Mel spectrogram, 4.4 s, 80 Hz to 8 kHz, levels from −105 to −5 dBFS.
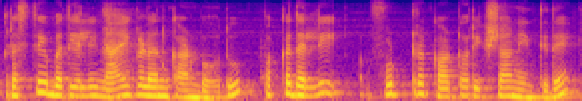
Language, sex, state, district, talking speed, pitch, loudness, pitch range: Kannada, female, Karnataka, Bangalore, 125 wpm, 205 Hz, -16 LUFS, 190-235 Hz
